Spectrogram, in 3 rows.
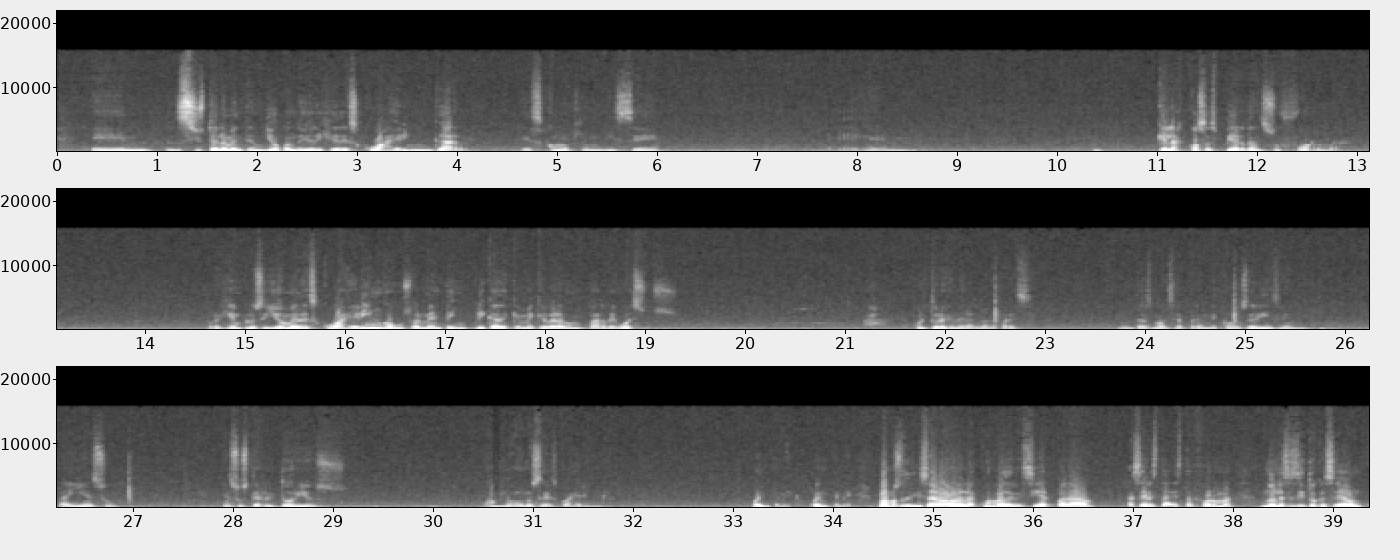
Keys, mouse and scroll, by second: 0.1 click, 1.1 click, 1.5 click, 3.0-4.6 drag, 5.2 click, 7.2 click, 7.4-8.6 scroll down 2, 8.9 click, 10.3 middle click, 12.0-13.3 drag, 13.7 scroll up 1, 18.4 click, 19.6-22.4 drag, 23.0-23.8 ctrl+scroll down 3, 24.3 ctrl+click, 25.1-25.4 ctrl+scroll down 1, 27.2 ctrl+scroll down 2, 29.0 click, 29.6 click, 34.3 click.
